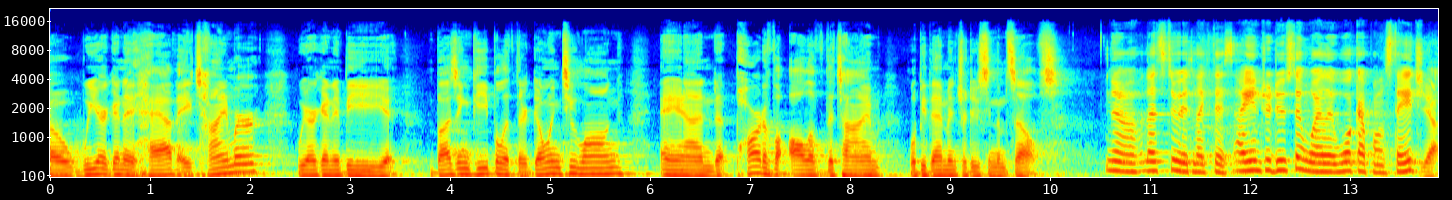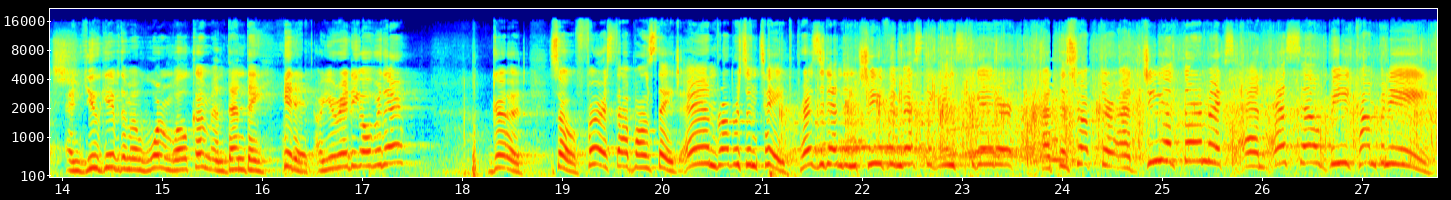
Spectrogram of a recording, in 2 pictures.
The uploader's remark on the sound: Live! From the Geothermal Rising Conference. Talks with guests while on stage at the annual Geothermal Rising Conference in Reno, NV.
